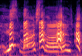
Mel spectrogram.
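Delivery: mock proud quote. Praising the kid's trick.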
